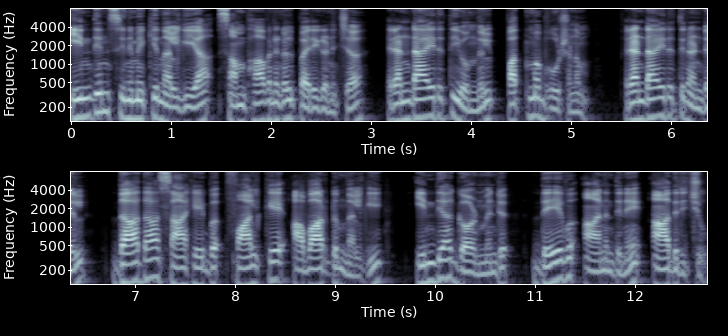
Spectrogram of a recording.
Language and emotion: Malayalam, neutral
